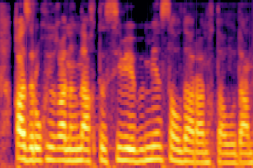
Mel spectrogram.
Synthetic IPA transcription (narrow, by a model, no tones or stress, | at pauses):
qʰɑzɪɾwo̞qijʁɑnəɴnɑqt̪əse̞βe̞bɪme̞nsɑlˠd̪ɑɾɑnəqt̪ɑlˠud̪ɑ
